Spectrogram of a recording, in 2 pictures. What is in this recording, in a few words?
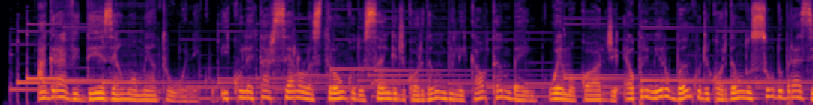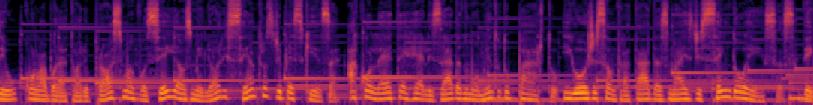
Spot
